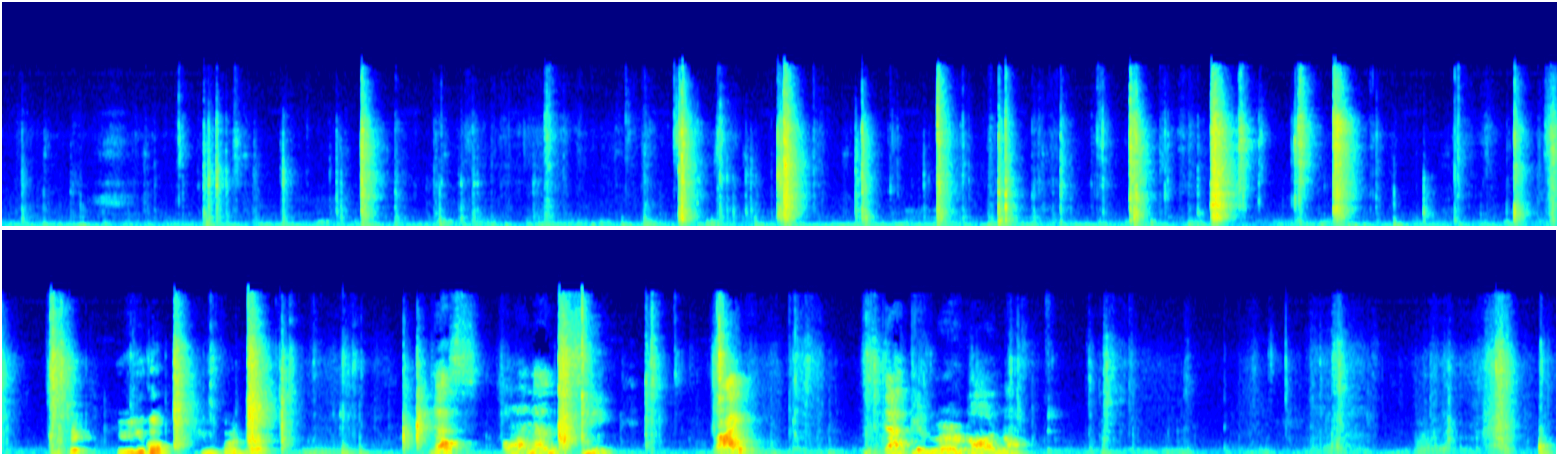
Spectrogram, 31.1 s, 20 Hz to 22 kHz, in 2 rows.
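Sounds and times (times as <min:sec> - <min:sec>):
plastic laptop parts clicking: 0:01.4 - 0:05.6.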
